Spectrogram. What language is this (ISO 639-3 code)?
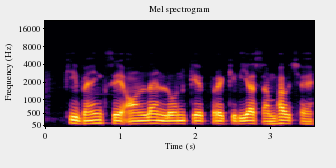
mai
